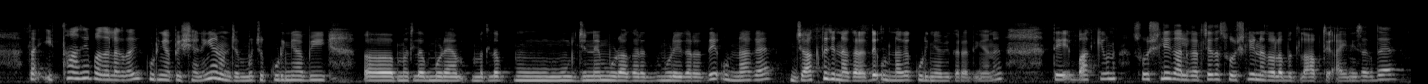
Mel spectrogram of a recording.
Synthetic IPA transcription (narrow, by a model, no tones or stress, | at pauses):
t̪ãːʔɪt̪ʰːãːəsĩːpət̪aːləɡd̪aːkɪkʊɽɪjãːpɪʃʰjãːnĩːãːnʊnd͡ʒəmũːt͡ʃkʊɽɪjãːbiː | mət̪ləbmʊɽãːmət̪ləb | d͡ʒɪnːẽːmʊɽaːkəɾmʊɽeːkəɾaːd̪eːʔʊnːãːkɛː | d͡ʒəkt̪d͡ʒɪnãːkəɾad̪eːʔʊnːãːkɛːkʊɽɪjãːʋiːkəɾãːd̪ɪjãːnːt̪eːbaːkiːʊnsoːʃliːɡəlːkəɾd̪eːt̪ãːsoːʃliːnãːt̪oːlaːbət̪laːbt̪ḛːʔa̰ːiːnĩːsəkd̪aːɛː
